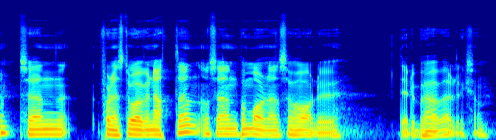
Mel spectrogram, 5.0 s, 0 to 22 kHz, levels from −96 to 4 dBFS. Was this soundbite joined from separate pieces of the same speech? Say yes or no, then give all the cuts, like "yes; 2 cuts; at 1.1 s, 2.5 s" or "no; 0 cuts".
no; 0 cuts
